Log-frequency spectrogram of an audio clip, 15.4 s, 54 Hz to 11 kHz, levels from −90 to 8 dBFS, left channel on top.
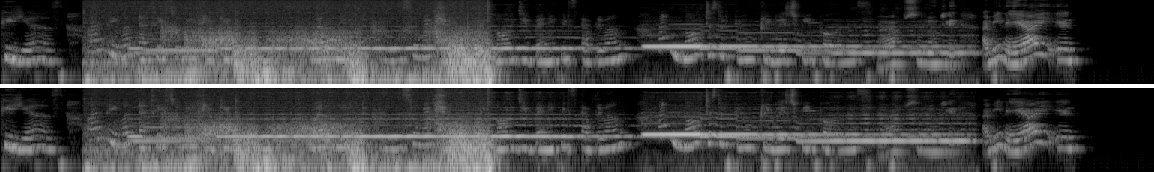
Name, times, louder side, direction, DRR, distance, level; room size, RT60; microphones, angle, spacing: voice 1, 0.0-4.8 5.0-11.4, equal, 20° right, 0.6 m, -42 dB
sound 1, 1.1-6.5, equal, 85° left, 0.9 m, -31 dB
sound 2, 1.7-13.0, right 4 dB, 65° right, 0.4 m, -32 dB
voice 2, 11.7-14.3, left 4 dB, 40° left, 0.4 m, -41 dB
2.7 x 2.0 x 2.9 m
head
